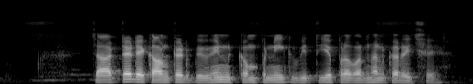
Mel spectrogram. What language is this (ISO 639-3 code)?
mai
